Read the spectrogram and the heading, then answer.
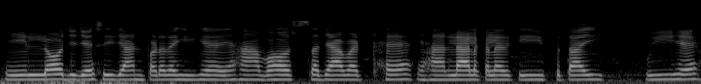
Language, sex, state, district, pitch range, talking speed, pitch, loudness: Hindi, female, Chhattisgarh, Kabirdham, 215-225 Hz, 155 wpm, 220 Hz, -33 LUFS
